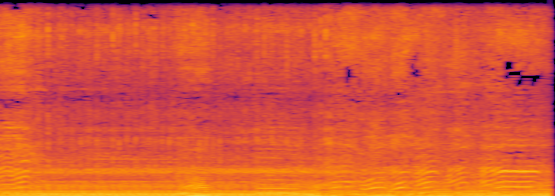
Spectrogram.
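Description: Radio-controlled model car running with a steady engine-like drone, with people's voices over it.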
